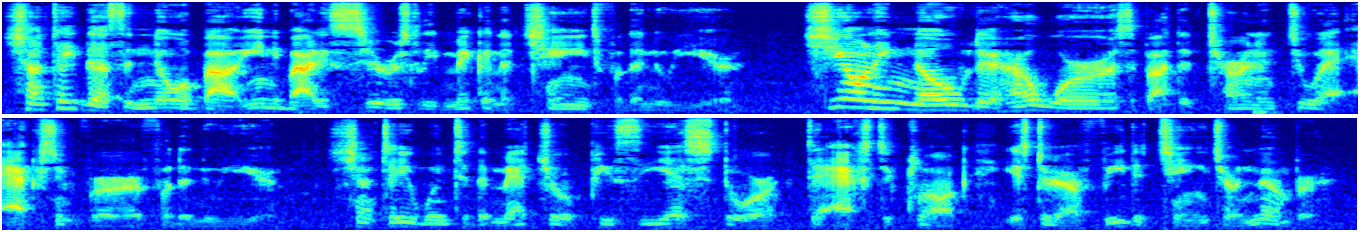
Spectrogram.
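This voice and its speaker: Bright-voiced man reading a story, lively pitch. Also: normal speed, few pauses, breathy edge, low-quality recording. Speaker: amateur author reading own story. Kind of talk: scripted story narration.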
